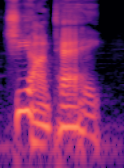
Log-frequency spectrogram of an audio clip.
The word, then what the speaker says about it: Chianti: It's pronounced Chianti. – Yeah. Chianti.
